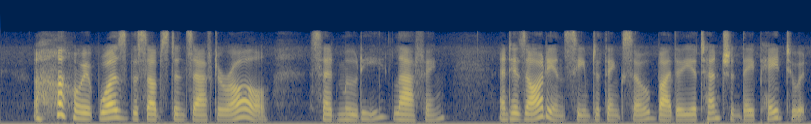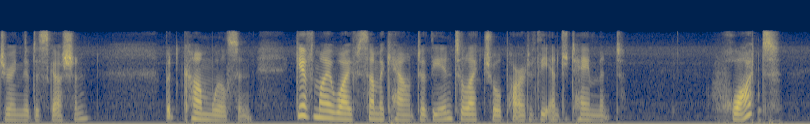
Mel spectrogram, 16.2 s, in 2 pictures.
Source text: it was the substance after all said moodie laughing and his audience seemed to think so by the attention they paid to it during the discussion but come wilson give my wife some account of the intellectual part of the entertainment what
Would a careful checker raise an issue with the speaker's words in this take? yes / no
no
